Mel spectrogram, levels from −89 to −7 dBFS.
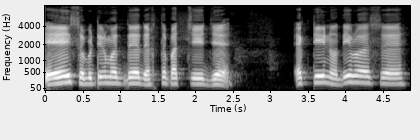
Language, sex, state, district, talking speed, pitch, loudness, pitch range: Bengali, male, Assam, Hailakandi, 110 wpm, 160 Hz, -16 LUFS, 155-175 Hz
